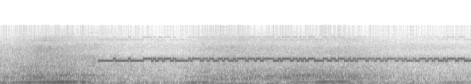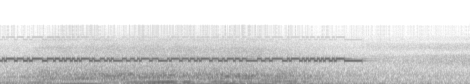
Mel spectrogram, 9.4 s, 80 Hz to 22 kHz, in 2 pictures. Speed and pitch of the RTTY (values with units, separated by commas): 50 baud, 170 Hz shift, 1390 Hz centre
